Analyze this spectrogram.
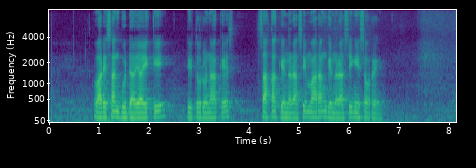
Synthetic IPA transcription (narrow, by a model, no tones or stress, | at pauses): waɾisanbuda̤jaiki | d̥i̤t̪uɾunake | sakaɡ̥eneɾasimaɾaŋɡeneɾasiŋisoɾe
